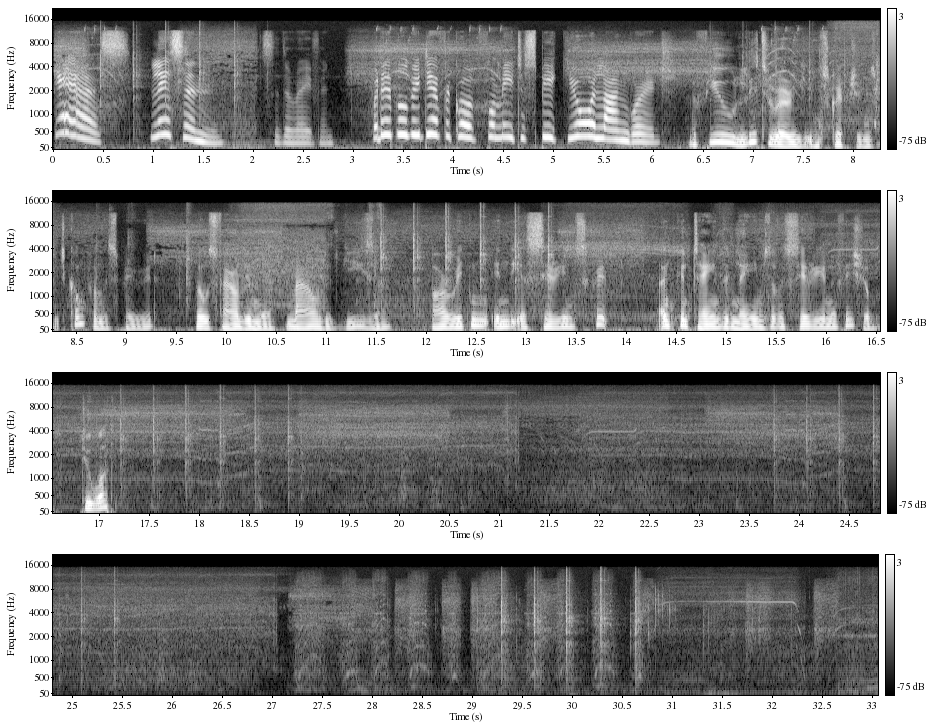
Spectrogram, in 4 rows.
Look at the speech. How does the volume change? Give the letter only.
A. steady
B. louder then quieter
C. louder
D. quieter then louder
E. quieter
A.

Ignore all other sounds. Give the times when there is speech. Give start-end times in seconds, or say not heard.
0.0-17.1.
